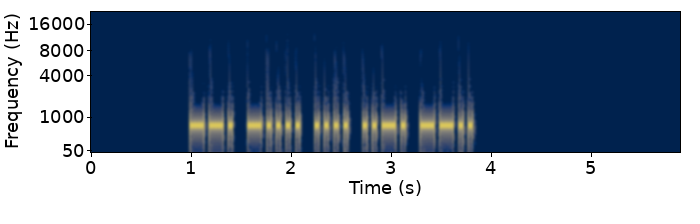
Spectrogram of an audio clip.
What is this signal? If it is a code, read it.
Morse code, heard as a keyed tone, about 25 wpm, 700 Hz. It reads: G6HFZ
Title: DXCC-100 Call Signs - 5 Characters - 25wpm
